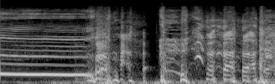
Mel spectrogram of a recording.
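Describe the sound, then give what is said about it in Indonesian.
A person holds a steady, howl-like vocal note, then breaks into a burst of rough, repeated coughs, fairly loud, imitating a wolf coughing. “serigala batuk. Batuk kayak tadi.”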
